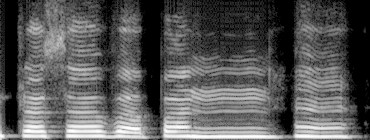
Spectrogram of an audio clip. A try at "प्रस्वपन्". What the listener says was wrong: second time, the third line, last word, it's press is the sound, praswapan. said prasava, so it becomes the chandas got lost.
